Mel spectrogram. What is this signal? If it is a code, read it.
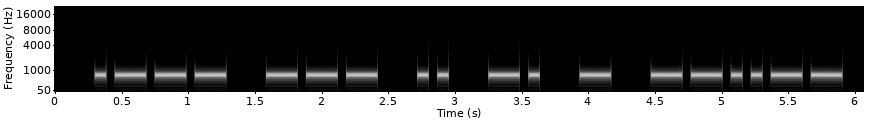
Morse code, heard as a keyed tone, about 16 wpm, 700 Hz. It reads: JOINT,
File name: Morsekurs / Witze / Witz 08. Dezember 2020, 70 F80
